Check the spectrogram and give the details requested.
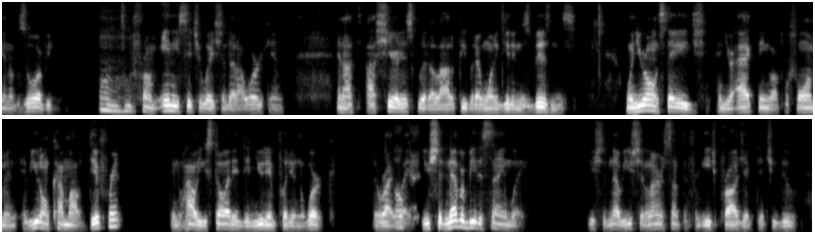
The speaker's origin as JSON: {"language": "English", "town": "Beaumont", "region": "Texas", "country": "United States", "tie": "born or raised there", "also_born_or_lived": "Southern California", "moved": "yes", "said": "born and raised in Beaumont, Texas"}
